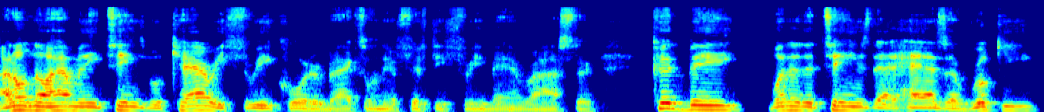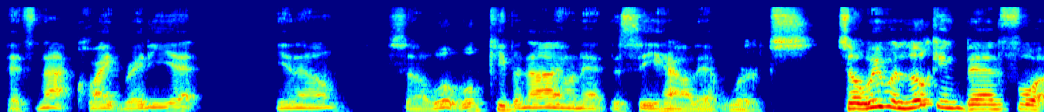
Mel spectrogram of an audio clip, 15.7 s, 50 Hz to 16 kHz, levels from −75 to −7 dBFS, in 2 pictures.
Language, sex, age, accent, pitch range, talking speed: English, male, 50-69, American, 95-140 Hz, 190 wpm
